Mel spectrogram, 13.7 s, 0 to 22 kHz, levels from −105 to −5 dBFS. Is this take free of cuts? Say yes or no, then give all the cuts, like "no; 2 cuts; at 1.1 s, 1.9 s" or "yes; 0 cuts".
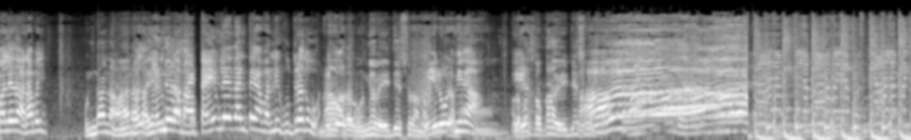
yes; 0 cuts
